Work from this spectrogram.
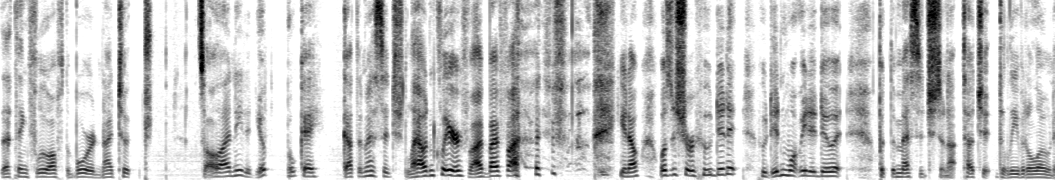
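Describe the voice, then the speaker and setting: A woman with a low voice hosts a podcast in relaxed, rambling chat. She drifts between topics and sometimes drops to a hush for effect. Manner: rambling, chatty, with hushed asides. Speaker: podcast host. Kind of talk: casual chat.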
